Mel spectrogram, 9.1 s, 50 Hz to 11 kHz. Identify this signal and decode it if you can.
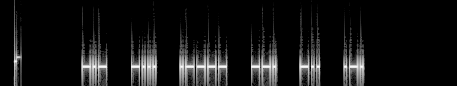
Morse code, heard as a keyed tone, about 21 wpm, spaced as for 12 wpm, 700 Hz. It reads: KB1GDR
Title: USA Call Signs - 6 Characters - 3x Character Spacing - 22wpm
